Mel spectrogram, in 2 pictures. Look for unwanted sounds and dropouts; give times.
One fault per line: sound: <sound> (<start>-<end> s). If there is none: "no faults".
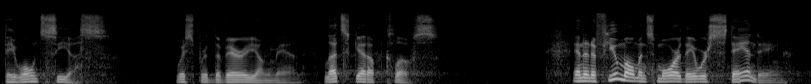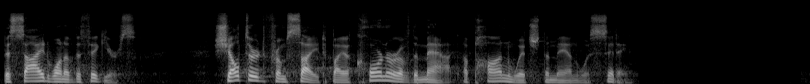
no faults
